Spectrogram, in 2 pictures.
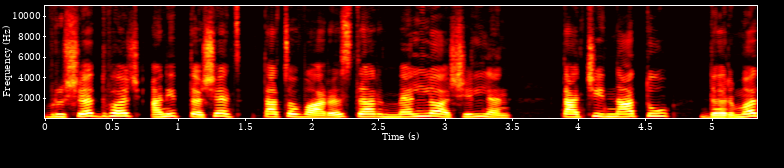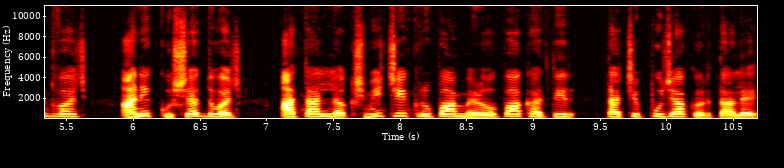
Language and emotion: Goan Konkani, neutral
